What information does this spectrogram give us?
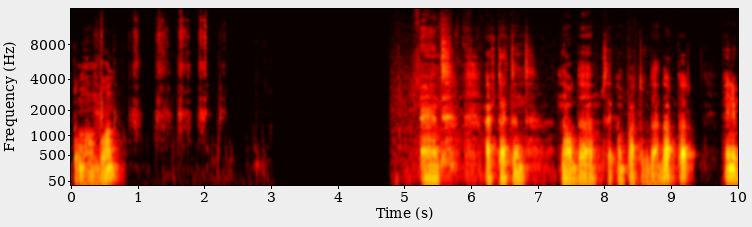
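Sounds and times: metal screw threads scraping: 0.4s - 2.4s.

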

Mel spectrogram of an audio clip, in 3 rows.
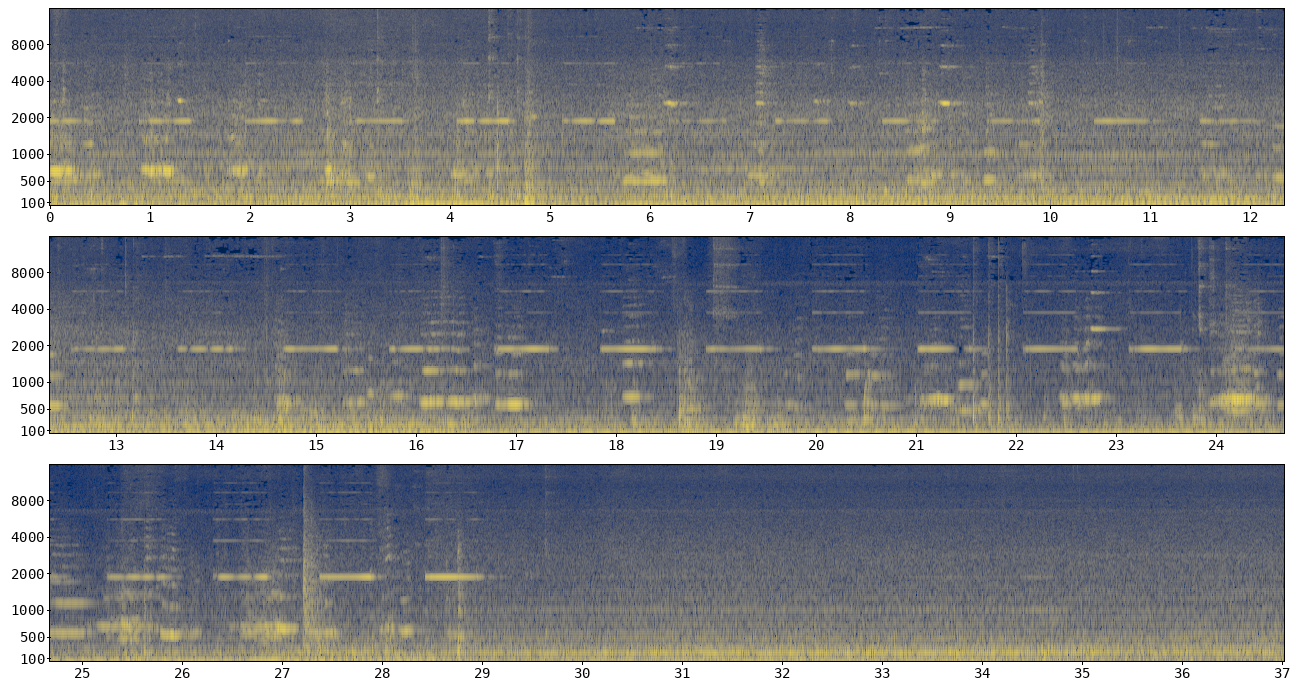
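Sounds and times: diesel engine running: 0.0s - 37.0s.

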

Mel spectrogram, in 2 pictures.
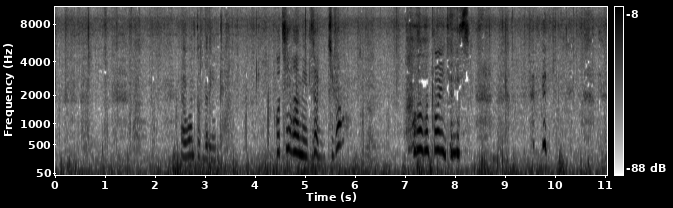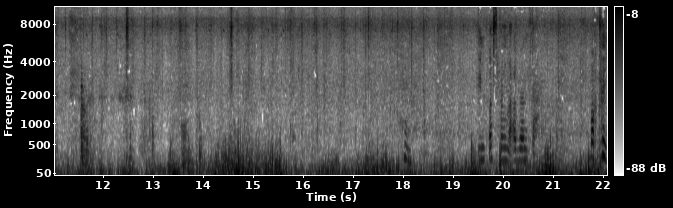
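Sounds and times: footsteps: 0.0s - 22.0s
wind buffeting microphone: 0.0s - 22.0s.

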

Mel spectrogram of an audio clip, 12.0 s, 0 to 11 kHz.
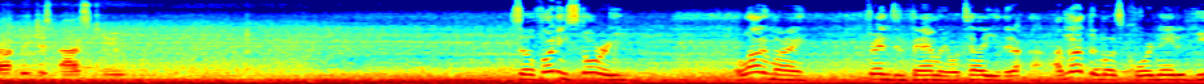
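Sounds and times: road noise: 0.0s - 12.0s
truck diesel engine drone: 0.0s - 12.0s.

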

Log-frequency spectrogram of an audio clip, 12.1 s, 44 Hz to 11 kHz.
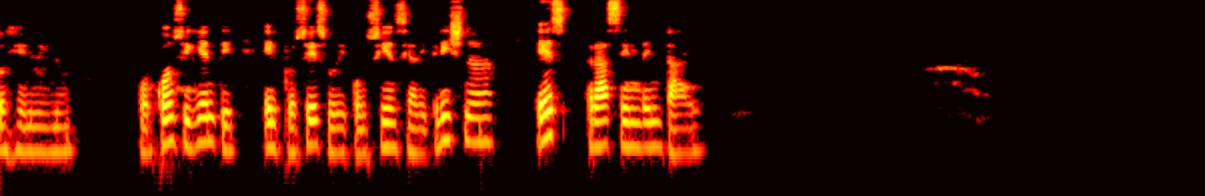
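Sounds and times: faint cry falling in pitch: 9.2s - 10.0s.

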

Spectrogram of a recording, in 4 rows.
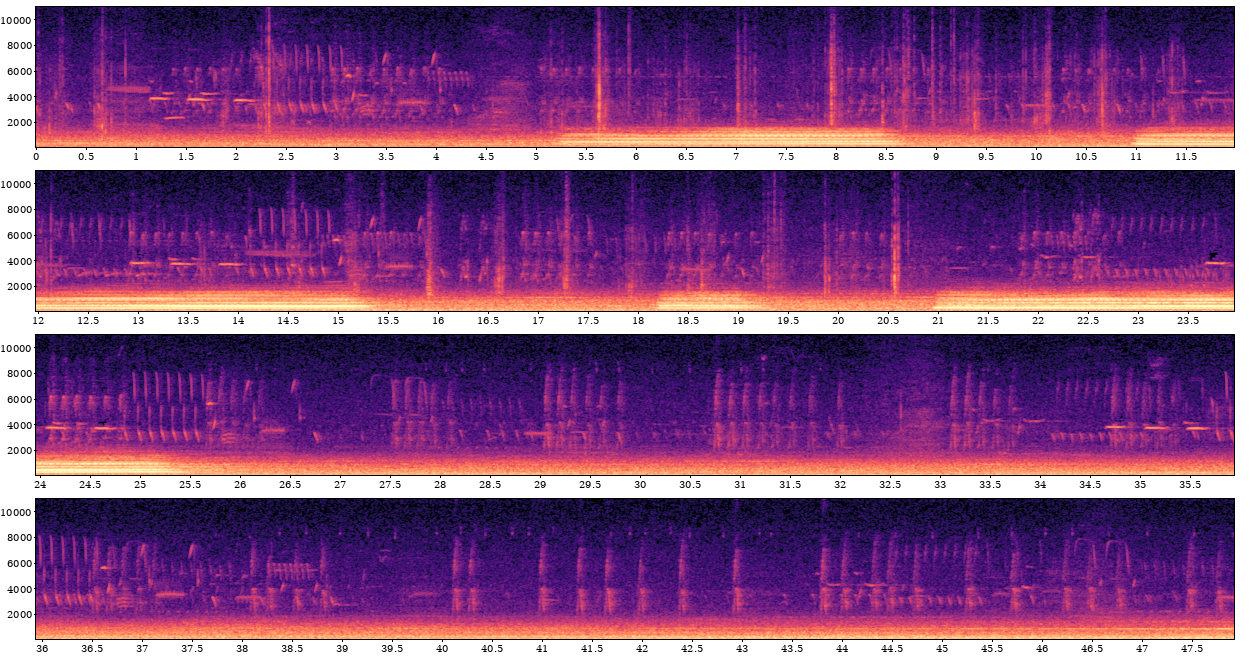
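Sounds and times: train low rumble: 0.0s - 47.9s
locomotive air horn blasts: 5.2s - 8.8s, 11.0s - 15.5s, 18.2s - 19.4s, 20.9s - 25.8s.

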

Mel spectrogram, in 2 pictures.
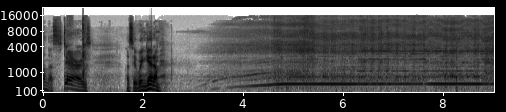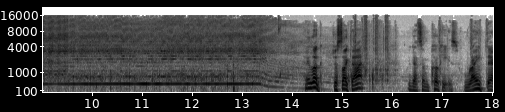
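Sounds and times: handheld vacuum cleaner running: 3.0s - 16.2s.

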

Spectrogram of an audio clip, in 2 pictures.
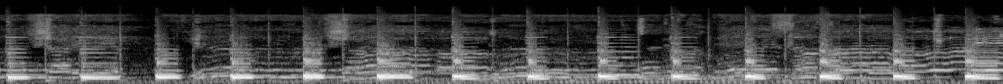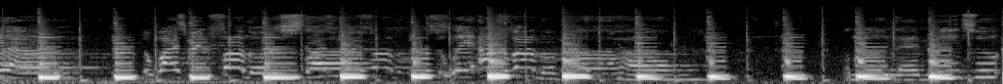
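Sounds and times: percussive taps on strings: 0.0s - 20.0s
ukulele strumming chords: 0.0s - 20.0s.

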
